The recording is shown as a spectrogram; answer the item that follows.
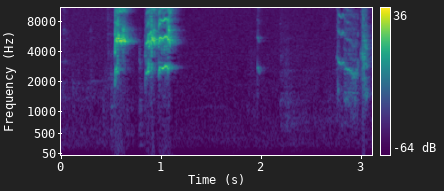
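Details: Rosy-faced lovebird kept as a pet, with town noise sometimes present. Harsh, buzzy chirps in a quick cluster, a pause, then a softer rasping pair.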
